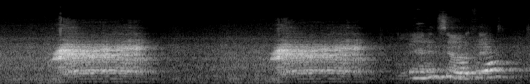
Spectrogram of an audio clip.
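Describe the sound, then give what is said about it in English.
Sheep bleating, as heard among sheep and goats kept in Ethiopia: two long, loud, wavering bleats with a pause between them, followed by a shorter, lower, uneven bleat. “And the sheep sounds like this.”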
